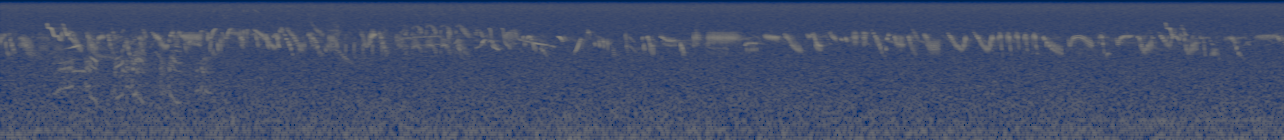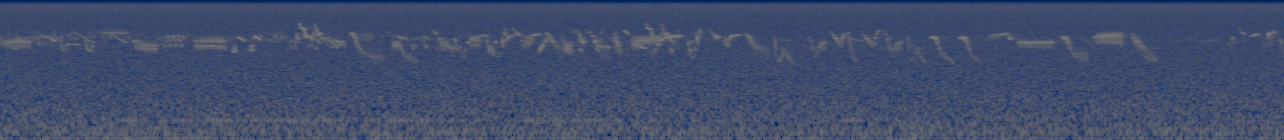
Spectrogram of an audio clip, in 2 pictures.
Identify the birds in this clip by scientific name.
Alauda arvensis, Zosterops japonicus, Pternistis erckelii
